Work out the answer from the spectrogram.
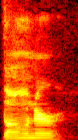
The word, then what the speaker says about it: Bonner: know that um Paul Bonner who did all that um it's pronounced boner yeah um he's not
